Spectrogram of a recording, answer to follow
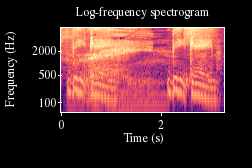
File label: zombie voice brains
